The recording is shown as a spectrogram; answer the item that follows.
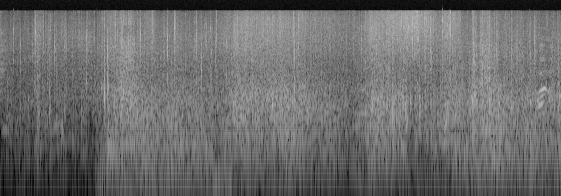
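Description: Heaps of empty plastic bottles rattling and crunching as a sack of them is tipped onto the pile, starting about a second and a half in.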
